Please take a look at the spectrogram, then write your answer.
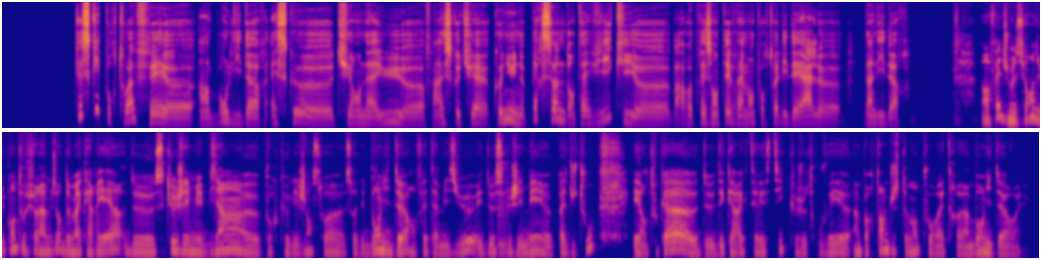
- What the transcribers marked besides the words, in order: none
- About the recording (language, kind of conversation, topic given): French, podcast, Qu’est-ce qui, pour toi, fait un bon leader ?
